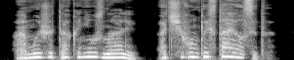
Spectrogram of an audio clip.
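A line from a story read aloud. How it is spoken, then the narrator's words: Whisper. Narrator (Russian): шепнула Харми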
